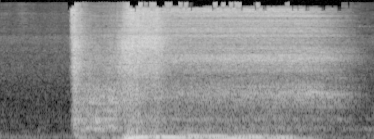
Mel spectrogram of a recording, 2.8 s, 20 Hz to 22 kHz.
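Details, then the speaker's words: 1986 Chevrolet Corvette C4 Pace Car Edition that sat 14 years, cranked after fluid was sprayed into the throttle body; short crank, then it catches with a roar and dies within two seconds. Spark is present, but a fuel delivery problem is suspected. "All right, so we know we've got spark. We know we've got fire and juice."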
